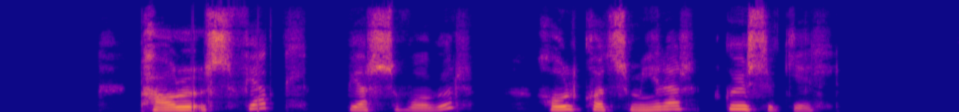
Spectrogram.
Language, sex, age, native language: Icelandic, female, 40-49, Icelandic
